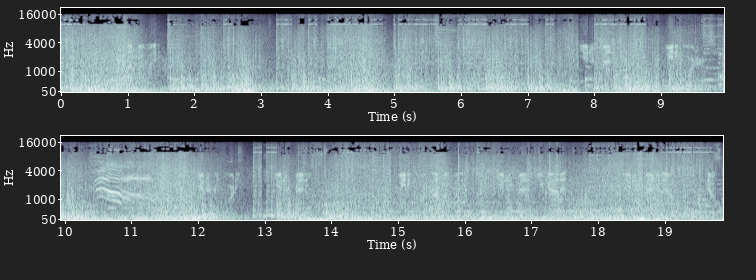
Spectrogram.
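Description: Rapid gunfire crackles in a battle.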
